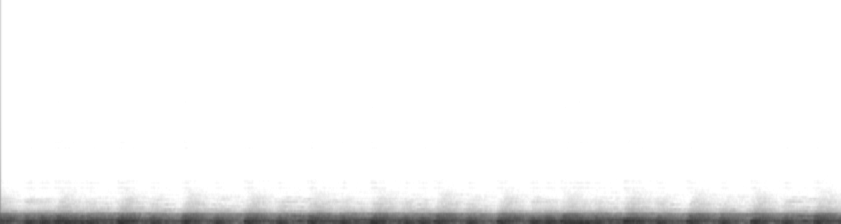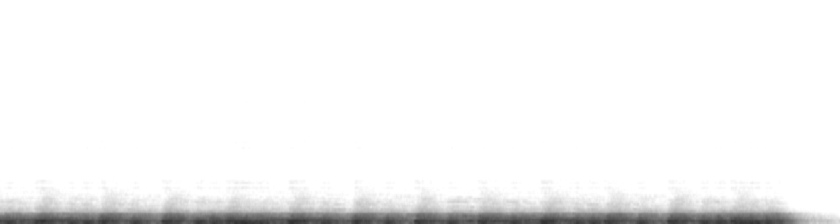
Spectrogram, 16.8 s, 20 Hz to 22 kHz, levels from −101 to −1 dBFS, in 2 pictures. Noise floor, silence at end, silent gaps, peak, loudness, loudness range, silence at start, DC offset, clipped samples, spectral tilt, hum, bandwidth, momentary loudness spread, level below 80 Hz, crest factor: -57 dBFS; 0.45 s; none; -14 dBFS; -30 LUFS; 1 LU; 0 s; under 0.1%; under 0.1%; -14.5 dB/octave; none; 1.6 kHz; 5 LU; -60 dBFS; 14 dB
